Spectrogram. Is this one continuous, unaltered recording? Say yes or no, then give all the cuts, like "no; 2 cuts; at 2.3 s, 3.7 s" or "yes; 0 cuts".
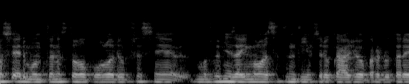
yes; 0 cuts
